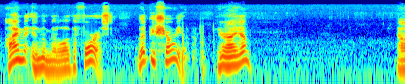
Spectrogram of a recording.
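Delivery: ordinary delivery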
